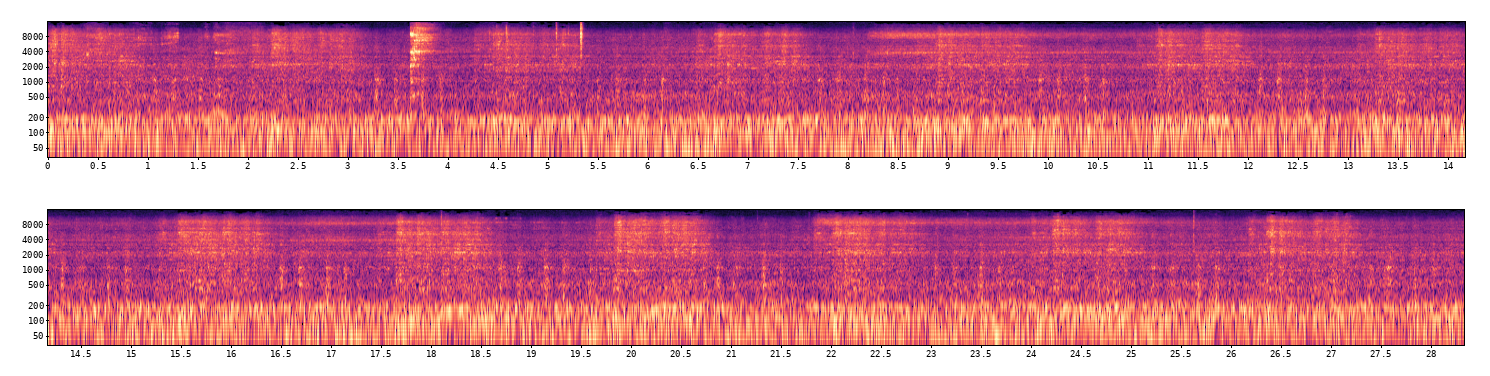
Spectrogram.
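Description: Covered hopper cars of a freight grain train rolling past close by: a steady heavy rumble with a rhythmic clickety-clack of wheels over the rails, and a single sharp clank about four seconds in.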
